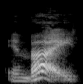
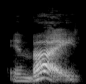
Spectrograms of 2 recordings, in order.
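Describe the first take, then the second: First: The stress is on the second syllable. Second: The same.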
